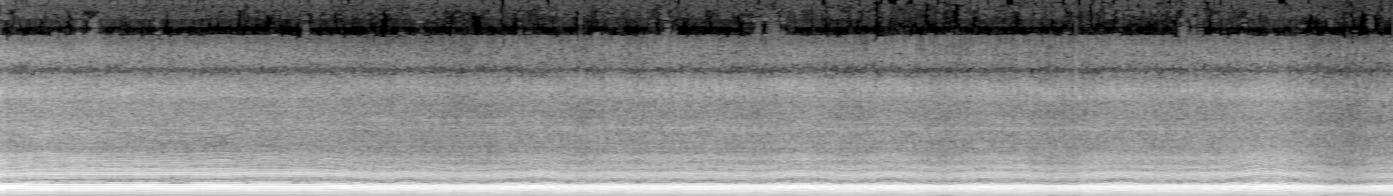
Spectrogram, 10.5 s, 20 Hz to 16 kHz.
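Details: McCulloch 1-71 chainsaw with major carb upgrade, intake double-gasketed to fix an air leak; after repair a strong, even two-stroke howl dips and recovers smoothly as the chain bites wood, clean pull. Normal running under cutting load.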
